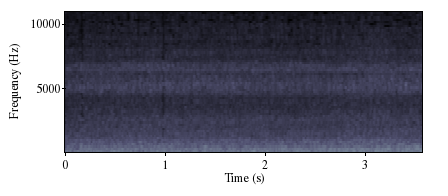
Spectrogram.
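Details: 1996 Ford F150 V8 with high idle: steady raised idle with a constant hiss while intake is sprayed with brake cleaner to check for vacuum leaks. Ductwork is off, so the MAF reads no air and it runs rough; bad TPS suspected.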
